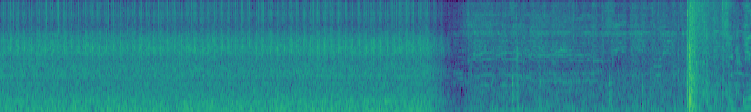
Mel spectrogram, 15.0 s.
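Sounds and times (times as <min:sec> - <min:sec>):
car engine rumble: 0:00.0 - 0:15.0.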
